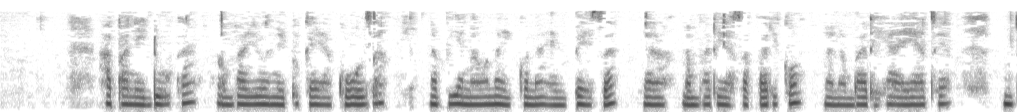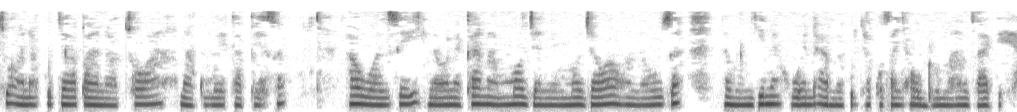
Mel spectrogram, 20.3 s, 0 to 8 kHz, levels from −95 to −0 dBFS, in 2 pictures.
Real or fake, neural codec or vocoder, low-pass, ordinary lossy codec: real; none; 7.2 kHz; MP3, 24 kbps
